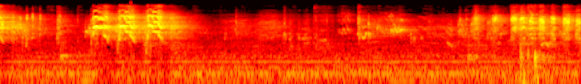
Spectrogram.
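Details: Budgerigars chatter in bursts of high, scratchy chirps and squawks separated by short quiet gaps, over a steady low electrical hum.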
